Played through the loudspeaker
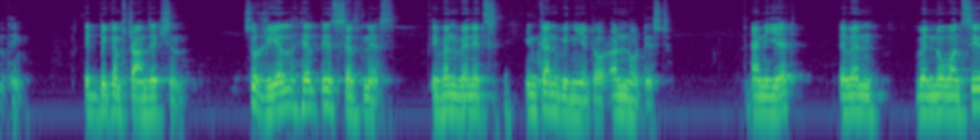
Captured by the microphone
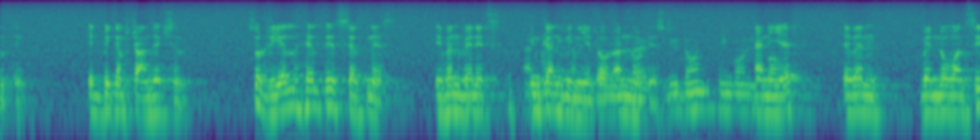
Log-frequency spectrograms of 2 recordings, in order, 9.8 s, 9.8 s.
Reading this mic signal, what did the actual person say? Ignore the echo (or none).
and we become strong inside, we don't think only about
